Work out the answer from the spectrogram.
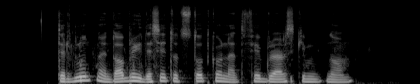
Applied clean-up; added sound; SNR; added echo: neural mask model DeepFilterNet 3.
